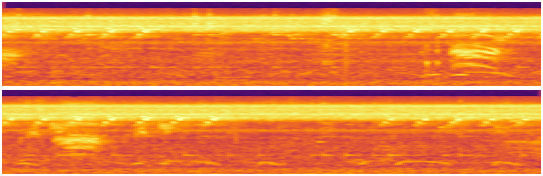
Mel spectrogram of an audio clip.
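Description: Two short, harsh bird calls a little over a second apart, about three and a half seconds in, over steady outdoor background noise.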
